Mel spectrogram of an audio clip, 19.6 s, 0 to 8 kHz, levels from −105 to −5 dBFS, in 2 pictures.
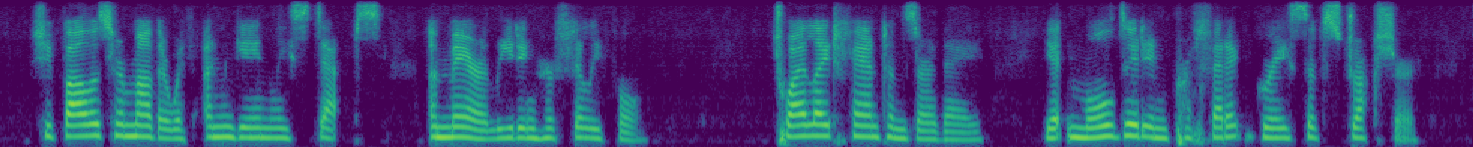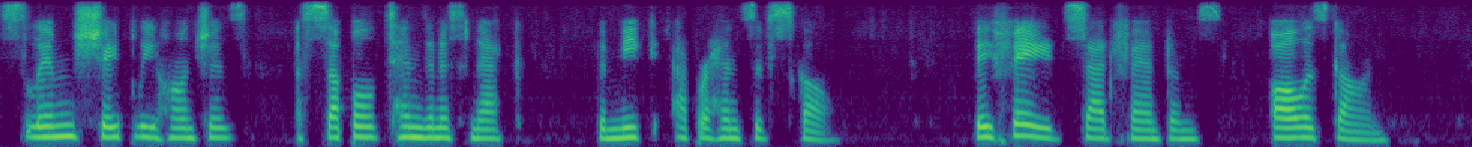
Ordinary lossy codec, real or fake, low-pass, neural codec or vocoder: Opus, 32 kbps; real; 7.2 kHz; none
